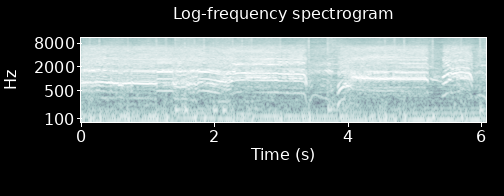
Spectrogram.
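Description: Loud metal song with distorted guitars and drums under a vocal line that holds long, gliding notes, with some yelling. The line breaks off briefly about halfway through and again near the end.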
